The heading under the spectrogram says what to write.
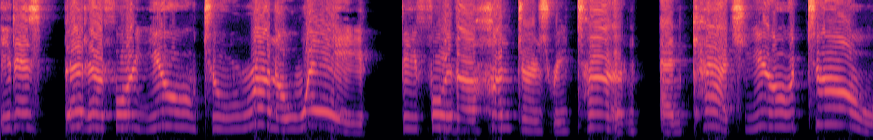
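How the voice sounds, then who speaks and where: In a put-on character voice, the speaker uses a high pitch and a very slow pace. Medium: read story.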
